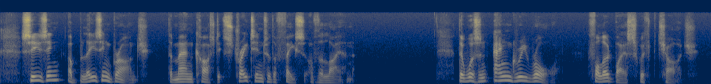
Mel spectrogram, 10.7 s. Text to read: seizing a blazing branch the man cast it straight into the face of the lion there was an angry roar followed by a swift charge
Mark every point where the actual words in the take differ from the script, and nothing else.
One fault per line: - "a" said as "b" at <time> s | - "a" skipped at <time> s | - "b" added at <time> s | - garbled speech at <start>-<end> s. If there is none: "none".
none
